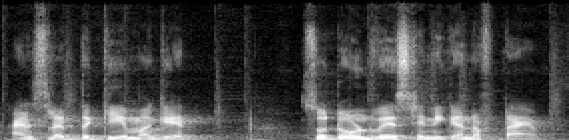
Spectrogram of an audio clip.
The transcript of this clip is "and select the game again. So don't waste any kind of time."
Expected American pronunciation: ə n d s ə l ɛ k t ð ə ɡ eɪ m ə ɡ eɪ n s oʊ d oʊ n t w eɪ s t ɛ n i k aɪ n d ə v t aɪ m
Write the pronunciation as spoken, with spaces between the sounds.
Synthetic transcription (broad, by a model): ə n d s l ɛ t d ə ɡ eɪ m ə ɡ eɪ n s oʊ d oʊ n t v eɪ s t ɛ n i k aɪ n d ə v t aɪ m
